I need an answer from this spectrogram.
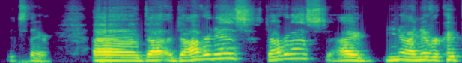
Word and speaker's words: Dhavernas: Dhavernas. I never could pronounce her name for 3 years. Why would I be able to do it? Dhavernas is Dr.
